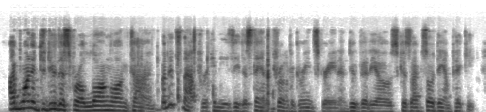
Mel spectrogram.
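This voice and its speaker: At a very fast pace, a man speaks in a somewhat breathy voice with lively intonation. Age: 60s. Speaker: car sales trainer. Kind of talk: business coaching consultation.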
